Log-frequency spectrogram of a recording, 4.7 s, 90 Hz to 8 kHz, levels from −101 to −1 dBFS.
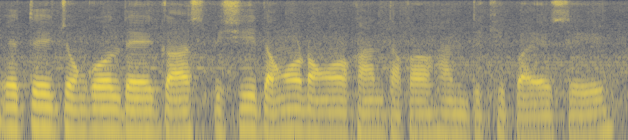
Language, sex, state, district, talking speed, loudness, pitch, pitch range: Nagamese, male, Nagaland, Dimapur, 165 wpm, -15 LUFS, 115 Hz, 105-125 Hz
